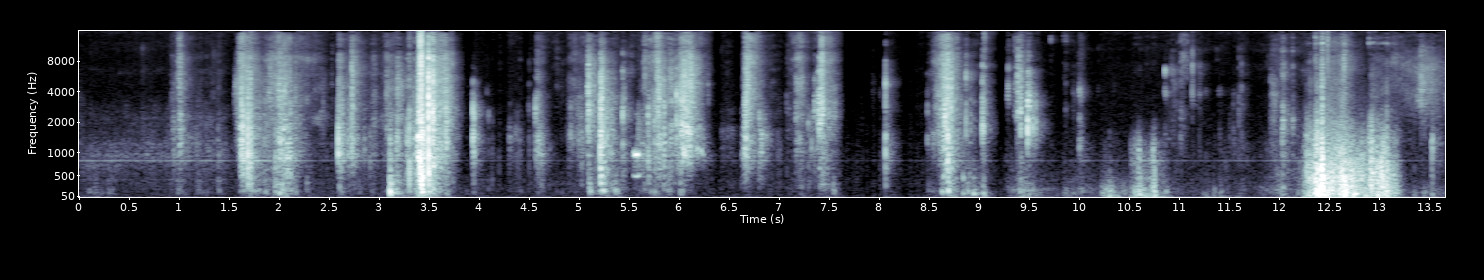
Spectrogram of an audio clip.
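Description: Kittens scrambling in and against a pop-up fabric play tent: irregular crinkly rustling and scuffling in short bursts with pauses between, the longest and loudest near the end.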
